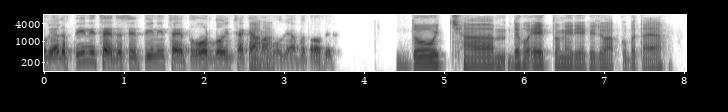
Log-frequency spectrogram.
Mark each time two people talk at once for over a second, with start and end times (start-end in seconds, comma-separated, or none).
none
